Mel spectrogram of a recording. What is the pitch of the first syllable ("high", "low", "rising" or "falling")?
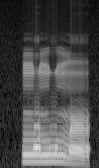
high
